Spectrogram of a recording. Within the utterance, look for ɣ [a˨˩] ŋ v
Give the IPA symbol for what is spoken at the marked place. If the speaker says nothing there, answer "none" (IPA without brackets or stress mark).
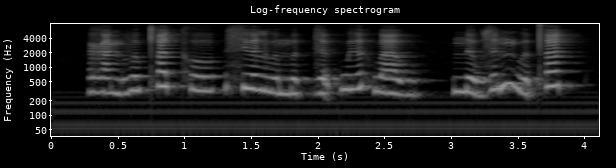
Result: a˨˩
